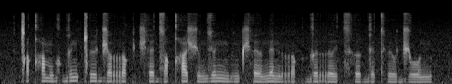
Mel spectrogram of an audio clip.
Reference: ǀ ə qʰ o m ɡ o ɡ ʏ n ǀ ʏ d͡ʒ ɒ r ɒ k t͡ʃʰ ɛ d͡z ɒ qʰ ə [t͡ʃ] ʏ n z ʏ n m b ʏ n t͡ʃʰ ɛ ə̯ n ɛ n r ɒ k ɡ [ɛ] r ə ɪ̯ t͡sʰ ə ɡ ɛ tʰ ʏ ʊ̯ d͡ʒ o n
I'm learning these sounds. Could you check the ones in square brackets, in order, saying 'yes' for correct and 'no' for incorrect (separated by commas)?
no, no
